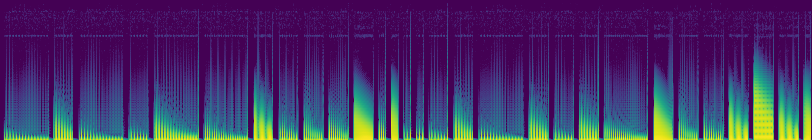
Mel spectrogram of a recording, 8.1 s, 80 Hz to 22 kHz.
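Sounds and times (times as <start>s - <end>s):
Roland SH-201 synthesizer 24 dB low-pass filter: 0.0s - 8.0s.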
